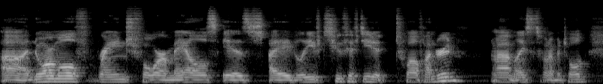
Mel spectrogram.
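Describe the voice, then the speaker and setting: A man's medium-pitched voice with an American accent, bright and sharp in tone, at a moderate pace with ordinary pitch variation. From US Midwest. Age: 20s. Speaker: vlogger. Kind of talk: casual vlog monologue. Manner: halting, many fillers.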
